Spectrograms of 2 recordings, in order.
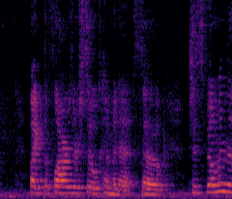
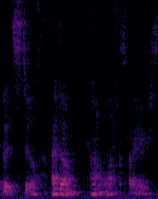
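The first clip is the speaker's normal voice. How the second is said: breathy whispered complaint; 14 dB quieter than usual. Real, not acted. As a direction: drop to a whisper. Fading dislike of spiders.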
